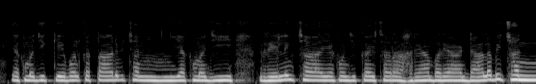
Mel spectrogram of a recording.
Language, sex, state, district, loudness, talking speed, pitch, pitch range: Hindi, male, Uttarakhand, Tehri Garhwal, -17 LUFS, 255 wpm, 185 Hz, 180-195 Hz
